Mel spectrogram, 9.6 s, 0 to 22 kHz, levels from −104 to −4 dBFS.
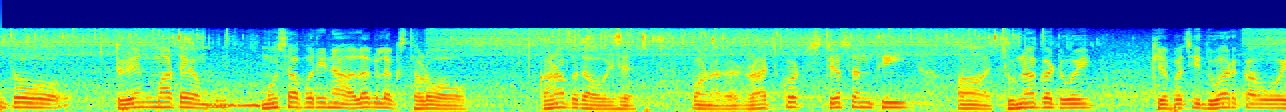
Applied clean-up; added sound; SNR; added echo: none; Water tap, faucet / Liquid; 15 dB; none.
